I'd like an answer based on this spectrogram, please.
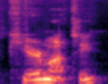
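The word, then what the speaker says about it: Kiritimati: myrrh in here because kiramati is Christmas the ti makes an S sound wow the more you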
